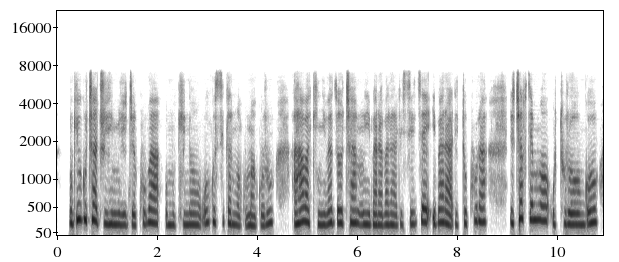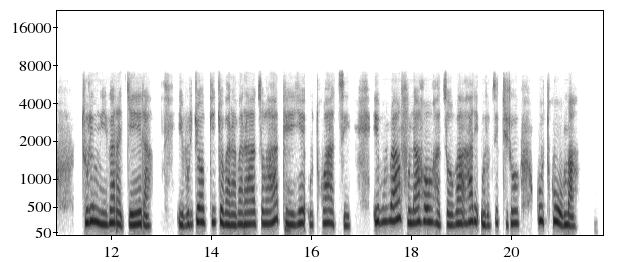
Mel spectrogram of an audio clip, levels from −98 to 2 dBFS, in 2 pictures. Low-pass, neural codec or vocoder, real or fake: 7.2 kHz; codec, 24 kHz, 6 kbps, HILCodec; fake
